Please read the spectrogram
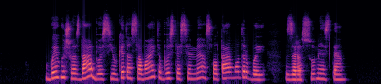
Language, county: Lithuanian, Alytus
